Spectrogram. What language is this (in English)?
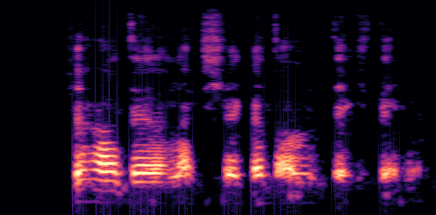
Urdu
